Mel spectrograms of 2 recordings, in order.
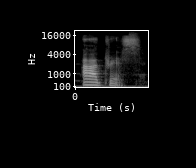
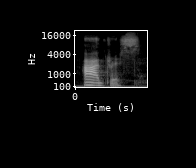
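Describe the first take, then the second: Both takes have the same delivery.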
